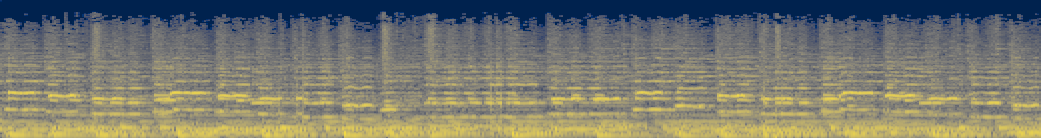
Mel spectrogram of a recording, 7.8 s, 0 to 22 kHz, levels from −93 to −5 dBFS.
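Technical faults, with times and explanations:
2.09–2.26 s, 3.67–3.76 s and 5.72–5.85 s, chunks out of order: a block of about 43 ms plays three, one and two blocks late respectively. Each event briefly jumbles the sound.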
